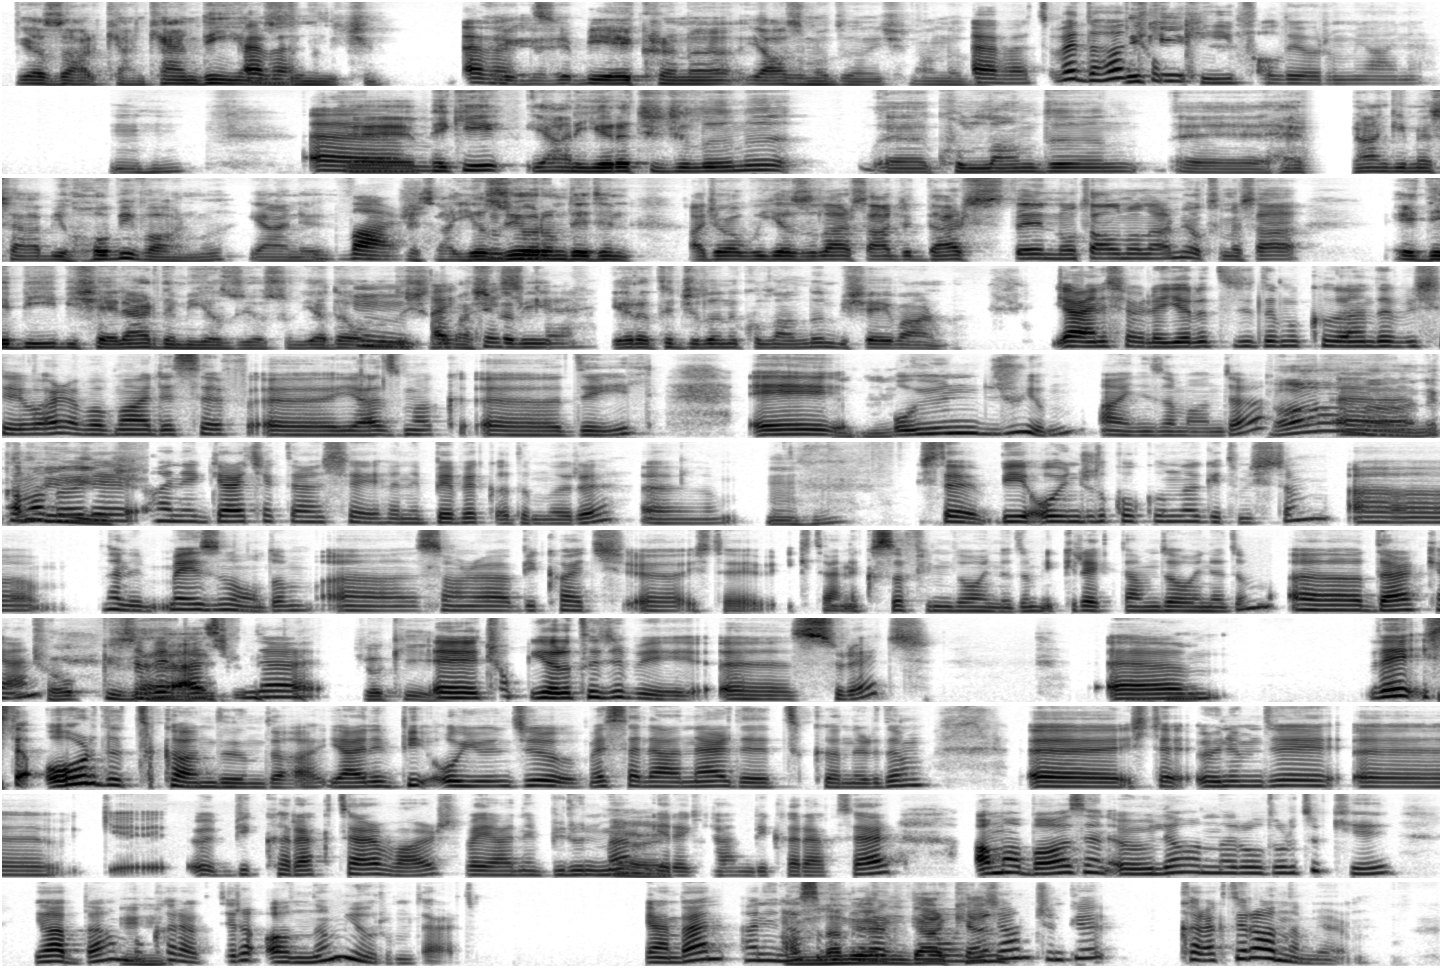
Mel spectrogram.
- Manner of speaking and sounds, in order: distorted speech; tapping; static; other background noise; surprised: "A!"; chuckle
- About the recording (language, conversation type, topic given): Turkish, podcast, Yaratıcı tıkanıklık yaşadığında ne yaparsın?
